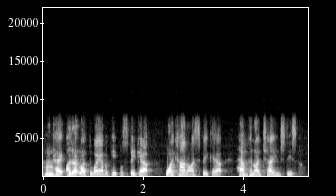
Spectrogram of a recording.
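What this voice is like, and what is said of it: Australian accent. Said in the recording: “love your accent. Just love Australian accents.”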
